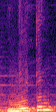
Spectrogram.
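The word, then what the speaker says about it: knitting: बुनाई वाली सुई, नीटिंग नीडल, नीटिंग नीडल, इसमें भी के साइलेंट है।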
